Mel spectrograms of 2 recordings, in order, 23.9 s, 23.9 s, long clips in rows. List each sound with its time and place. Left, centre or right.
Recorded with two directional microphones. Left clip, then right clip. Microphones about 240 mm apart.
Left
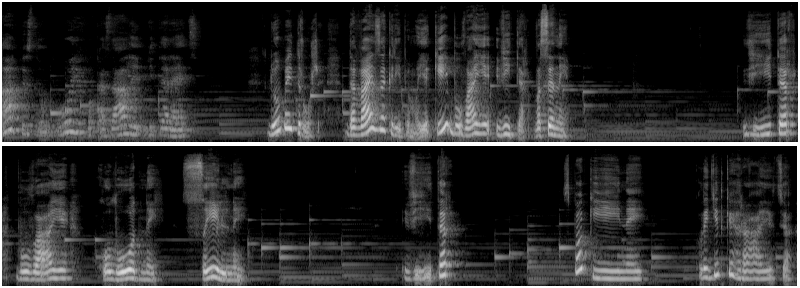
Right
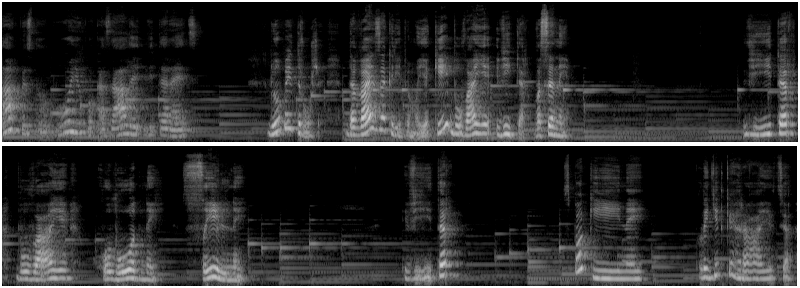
0.0 s music: centre
4.0 s speech: left
11.1 s a woman's voice: left
17.9 s speech: left
20.3 s speech: left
